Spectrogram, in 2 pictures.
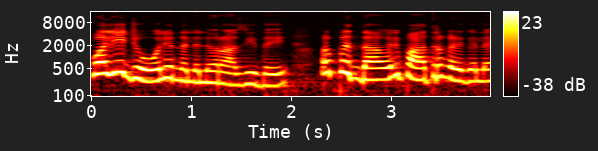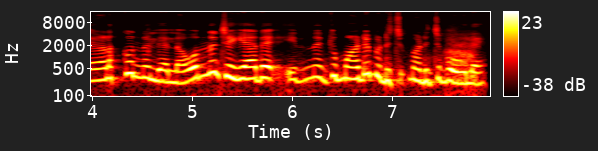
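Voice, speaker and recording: A woman voicing a gently coaxing young wife. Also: high voice, animated, fairly quick. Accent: Malappuram Malayalam.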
